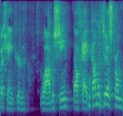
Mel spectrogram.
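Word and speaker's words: Waubaushene: Wabashine. There you go. You got it. Phil got it. Wabashine. It's like Kincardine. Yeah, it's like Kincardine. Wabashine.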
